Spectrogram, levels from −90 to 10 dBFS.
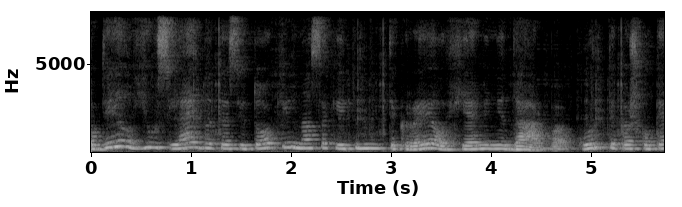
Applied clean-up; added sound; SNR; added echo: neural separator model SepFormer DNS4.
